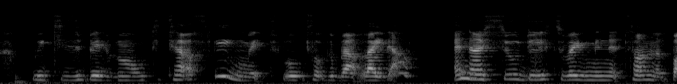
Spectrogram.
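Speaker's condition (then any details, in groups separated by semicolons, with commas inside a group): Cerebral palsy, dystonic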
